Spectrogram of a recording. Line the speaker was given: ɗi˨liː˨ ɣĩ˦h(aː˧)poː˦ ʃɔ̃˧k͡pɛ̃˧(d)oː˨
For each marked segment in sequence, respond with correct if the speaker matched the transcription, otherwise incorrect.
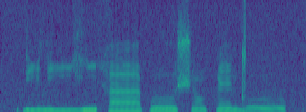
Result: correct, correct

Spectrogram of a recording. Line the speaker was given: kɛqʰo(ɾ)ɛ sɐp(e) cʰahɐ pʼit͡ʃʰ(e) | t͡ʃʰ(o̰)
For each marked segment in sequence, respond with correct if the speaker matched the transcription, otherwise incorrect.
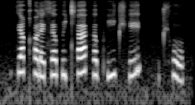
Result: correct, correct, correct, incorrect

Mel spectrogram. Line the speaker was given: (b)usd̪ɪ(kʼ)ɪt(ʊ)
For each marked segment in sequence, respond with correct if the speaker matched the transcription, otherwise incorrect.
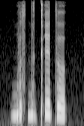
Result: correct, correct, correct

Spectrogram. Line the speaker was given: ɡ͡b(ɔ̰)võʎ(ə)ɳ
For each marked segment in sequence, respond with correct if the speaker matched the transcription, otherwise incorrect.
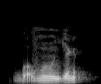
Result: correct, correct

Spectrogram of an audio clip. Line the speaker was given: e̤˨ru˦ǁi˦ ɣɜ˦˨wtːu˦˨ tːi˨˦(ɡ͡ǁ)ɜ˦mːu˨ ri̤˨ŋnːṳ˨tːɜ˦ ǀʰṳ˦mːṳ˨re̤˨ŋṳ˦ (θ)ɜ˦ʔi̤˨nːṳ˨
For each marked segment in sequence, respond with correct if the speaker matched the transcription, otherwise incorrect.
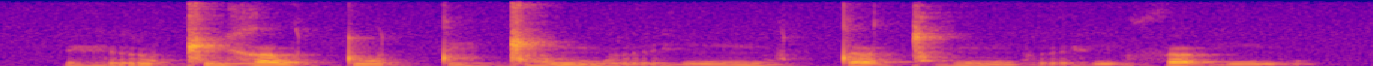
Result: correct, correct

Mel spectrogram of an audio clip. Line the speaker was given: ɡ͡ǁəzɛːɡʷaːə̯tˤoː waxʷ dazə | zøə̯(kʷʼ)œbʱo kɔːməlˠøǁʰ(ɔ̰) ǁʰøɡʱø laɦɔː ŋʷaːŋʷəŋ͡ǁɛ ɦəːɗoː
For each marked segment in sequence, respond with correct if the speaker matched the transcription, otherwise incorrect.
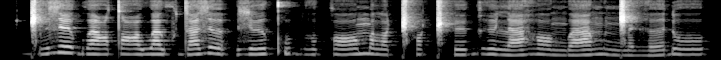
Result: correct, incorrect

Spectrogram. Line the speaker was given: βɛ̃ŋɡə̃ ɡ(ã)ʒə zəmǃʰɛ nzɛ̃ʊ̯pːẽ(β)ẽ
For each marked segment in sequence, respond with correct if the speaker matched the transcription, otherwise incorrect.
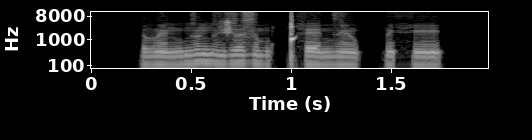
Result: incorrect, incorrect

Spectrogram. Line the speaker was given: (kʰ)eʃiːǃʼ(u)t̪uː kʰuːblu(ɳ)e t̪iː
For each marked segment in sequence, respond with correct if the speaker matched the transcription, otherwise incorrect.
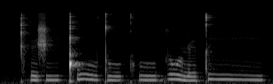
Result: correct, incorrect, correct

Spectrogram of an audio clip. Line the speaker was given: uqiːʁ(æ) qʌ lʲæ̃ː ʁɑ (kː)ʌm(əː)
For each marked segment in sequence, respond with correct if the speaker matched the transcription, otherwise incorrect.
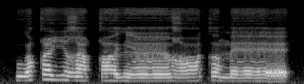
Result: correct, incorrect, incorrect

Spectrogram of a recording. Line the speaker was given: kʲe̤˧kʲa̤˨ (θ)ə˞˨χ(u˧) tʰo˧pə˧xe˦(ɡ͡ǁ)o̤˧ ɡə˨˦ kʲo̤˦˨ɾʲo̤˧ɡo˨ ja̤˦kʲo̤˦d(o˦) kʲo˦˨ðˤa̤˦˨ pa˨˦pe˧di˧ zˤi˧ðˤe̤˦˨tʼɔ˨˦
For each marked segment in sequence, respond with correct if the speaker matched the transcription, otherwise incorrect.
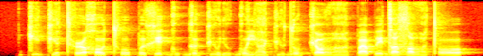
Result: incorrect, incorrect, incorrect, correct

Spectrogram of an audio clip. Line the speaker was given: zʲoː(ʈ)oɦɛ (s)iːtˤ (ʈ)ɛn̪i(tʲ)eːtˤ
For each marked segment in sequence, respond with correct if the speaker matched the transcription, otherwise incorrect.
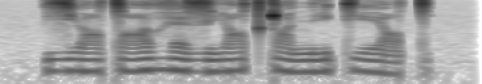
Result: incorrect, incorrect, correct, correct

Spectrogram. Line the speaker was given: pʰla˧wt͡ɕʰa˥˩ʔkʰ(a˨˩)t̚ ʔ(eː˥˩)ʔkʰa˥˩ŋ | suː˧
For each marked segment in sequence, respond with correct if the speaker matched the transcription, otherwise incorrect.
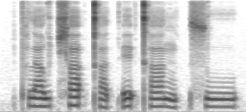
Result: correct, incorrect

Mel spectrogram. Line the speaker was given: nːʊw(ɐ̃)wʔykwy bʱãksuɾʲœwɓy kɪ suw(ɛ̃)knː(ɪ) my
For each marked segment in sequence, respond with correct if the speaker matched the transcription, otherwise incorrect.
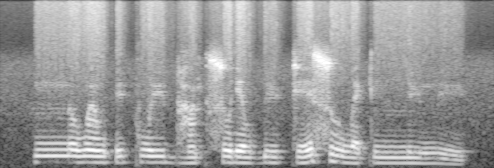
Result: correct, incorrect, incorrect

